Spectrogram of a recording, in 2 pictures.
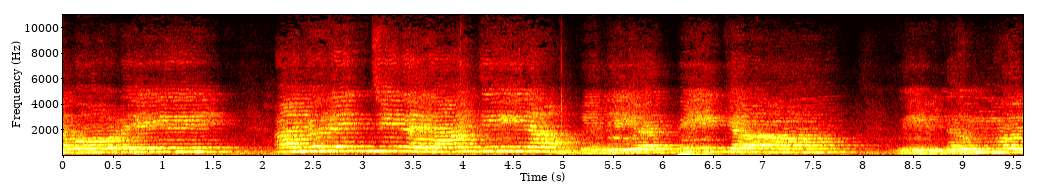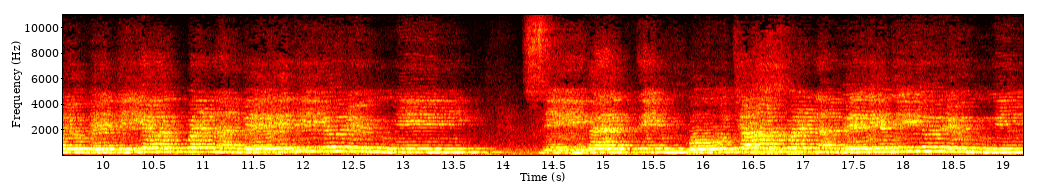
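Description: Liturgical chant sung by voices in long phrases of about six seconds each, with brief breaths between phrases.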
